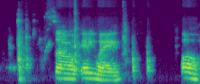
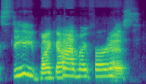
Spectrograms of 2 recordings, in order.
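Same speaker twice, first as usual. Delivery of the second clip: higher and louder, panicked plea; rattled panic; 8 semitones higher, 6 dB louder, slower than usual. Retold or imitated. Calling the furnace guy about the dead furnace, panicked and high. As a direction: blurt it out like the house is freezing. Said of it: "I'm nothing but rattle".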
